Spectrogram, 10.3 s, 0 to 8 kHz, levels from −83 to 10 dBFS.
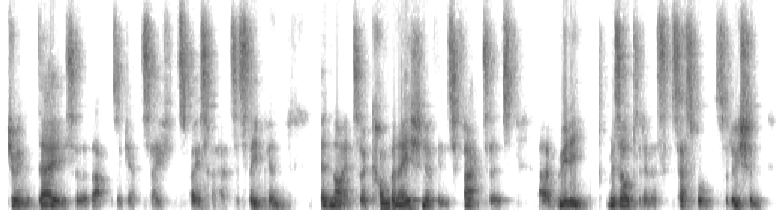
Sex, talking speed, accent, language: male, 175 wpm, British, English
